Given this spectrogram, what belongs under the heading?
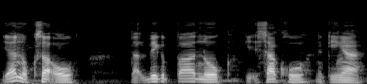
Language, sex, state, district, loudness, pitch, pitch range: Garo, male, Meghalaya, West Garo Hills, -18 LUFS, 110 Hz, 100-125 Hz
